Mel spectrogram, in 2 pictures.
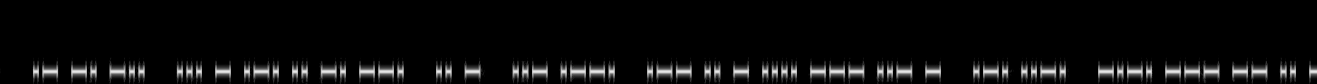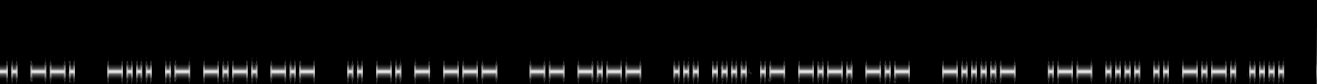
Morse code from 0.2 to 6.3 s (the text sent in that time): AND STRING IT UP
